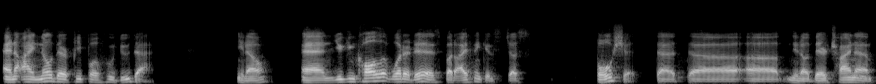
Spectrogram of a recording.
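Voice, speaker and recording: A man born in Korea and raised in America, chatting over a call and talking haltingly with many fillers and restarts. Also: on the low side, dull audio. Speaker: podcast guest. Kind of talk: casual chat over a call. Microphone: video call.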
